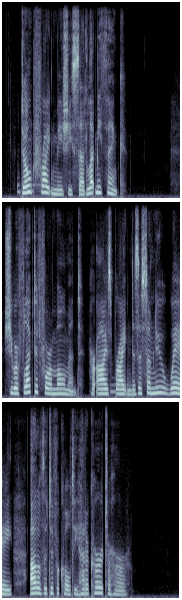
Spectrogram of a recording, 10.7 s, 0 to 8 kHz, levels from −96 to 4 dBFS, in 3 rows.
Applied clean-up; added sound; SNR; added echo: neural diffusion model UNIVERSE++.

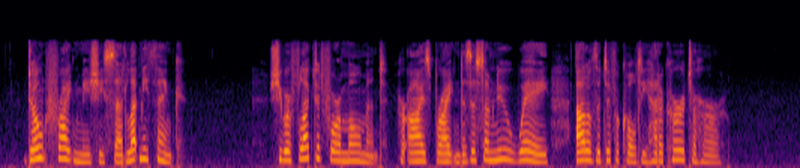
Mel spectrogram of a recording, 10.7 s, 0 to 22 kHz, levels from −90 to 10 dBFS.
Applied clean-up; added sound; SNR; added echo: none; none; none; none.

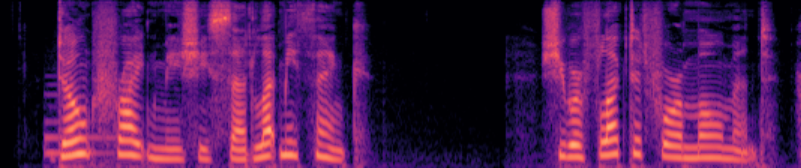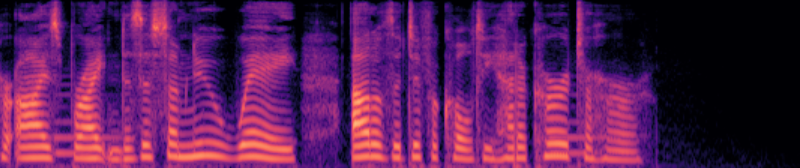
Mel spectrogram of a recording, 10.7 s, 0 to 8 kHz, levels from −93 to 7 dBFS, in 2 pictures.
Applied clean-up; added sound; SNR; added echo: neural mask model RNNoise.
